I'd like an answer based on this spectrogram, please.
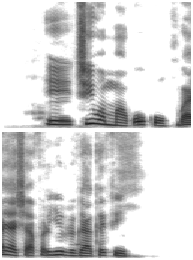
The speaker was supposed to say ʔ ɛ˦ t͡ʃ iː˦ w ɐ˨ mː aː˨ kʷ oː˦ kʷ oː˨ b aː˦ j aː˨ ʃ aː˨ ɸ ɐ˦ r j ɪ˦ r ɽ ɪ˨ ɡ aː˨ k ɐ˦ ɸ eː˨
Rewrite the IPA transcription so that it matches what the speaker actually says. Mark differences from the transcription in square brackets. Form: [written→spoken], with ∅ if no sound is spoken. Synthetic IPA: ʔ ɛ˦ t͡ʃ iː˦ w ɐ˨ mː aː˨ [kʷ→kʷʼ] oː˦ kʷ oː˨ b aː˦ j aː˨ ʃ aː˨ ɸ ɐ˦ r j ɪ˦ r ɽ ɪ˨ ɡ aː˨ k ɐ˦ ɸ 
